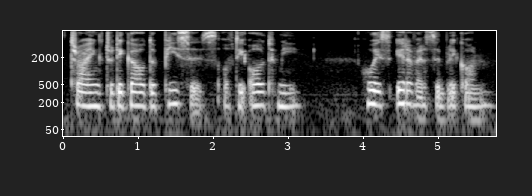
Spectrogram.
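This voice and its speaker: Hushed, slow woman guiding relaxation. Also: on the low side. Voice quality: soft, breathy half-whisper. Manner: slow, hushed, soothing, with long pauses. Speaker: yoga nidra teacher. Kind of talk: guided relaxation meditation. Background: music.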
